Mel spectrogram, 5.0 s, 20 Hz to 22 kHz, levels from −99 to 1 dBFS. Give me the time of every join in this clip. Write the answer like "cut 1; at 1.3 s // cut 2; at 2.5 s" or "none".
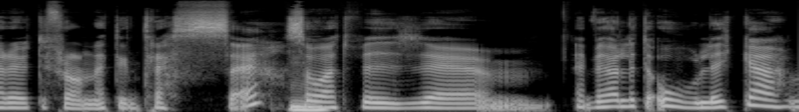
cut 1; at 3.6 s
